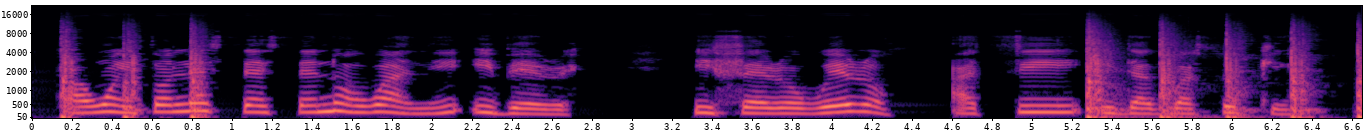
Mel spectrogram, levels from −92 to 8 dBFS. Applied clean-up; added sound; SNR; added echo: classical method spectral subtraction.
